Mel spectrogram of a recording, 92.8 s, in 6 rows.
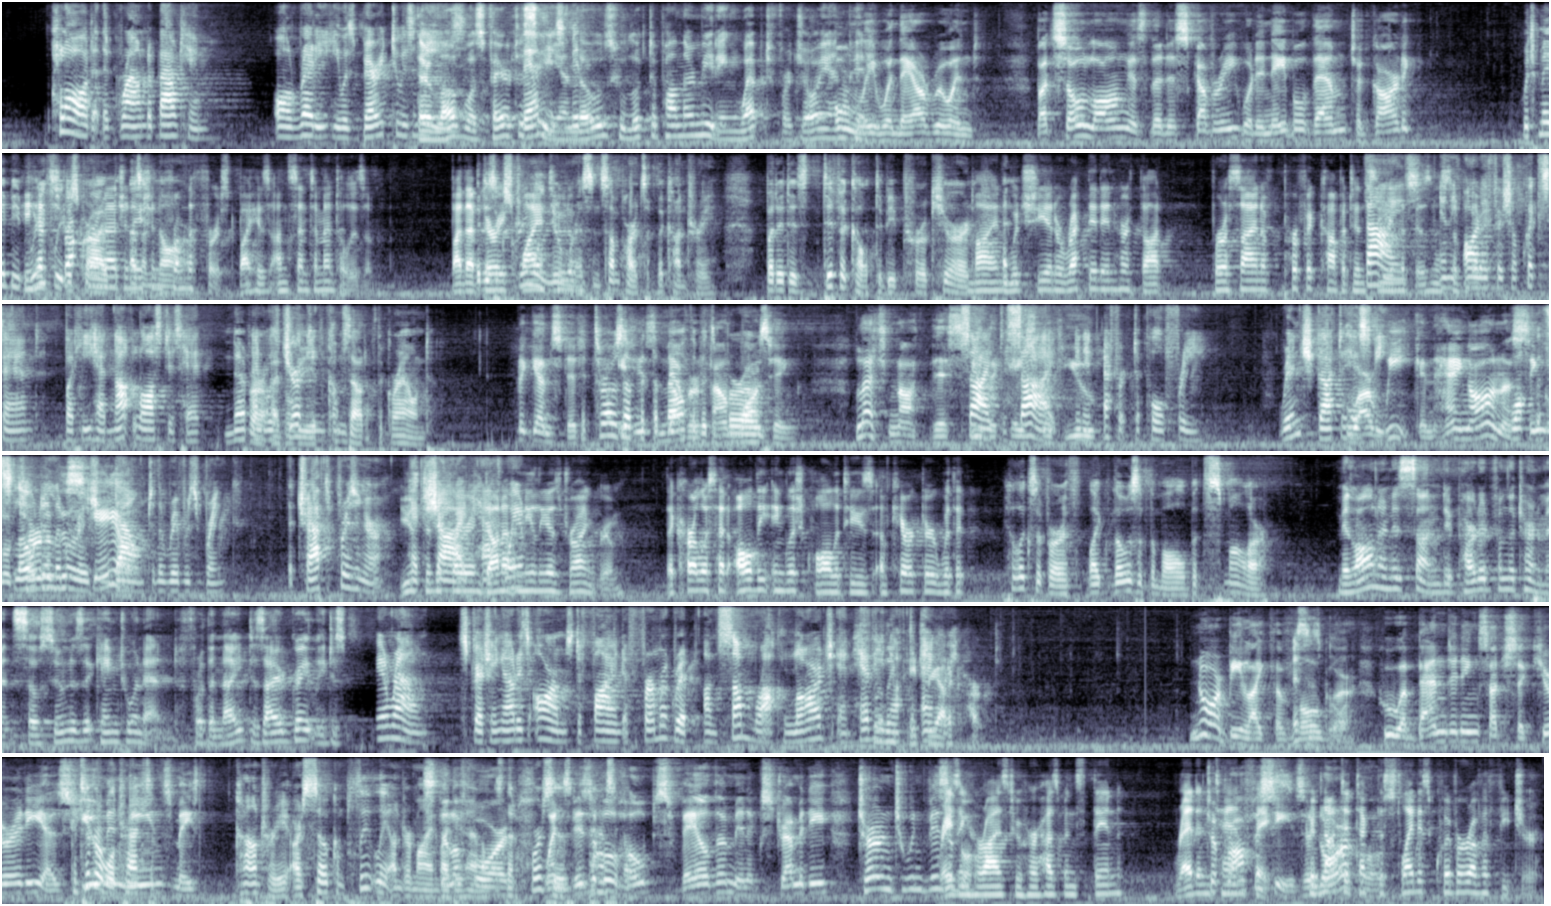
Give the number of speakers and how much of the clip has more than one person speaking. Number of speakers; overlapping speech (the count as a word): five, about 27%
